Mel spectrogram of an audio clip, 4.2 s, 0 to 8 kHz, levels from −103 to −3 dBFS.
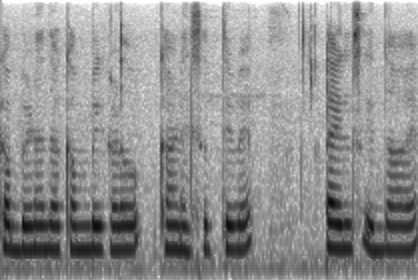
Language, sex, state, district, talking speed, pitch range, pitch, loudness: Kannada, female, Karnataka, Koppal, 70 wpm, 220-230 Hz, 225 Hz, -17 LUFS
